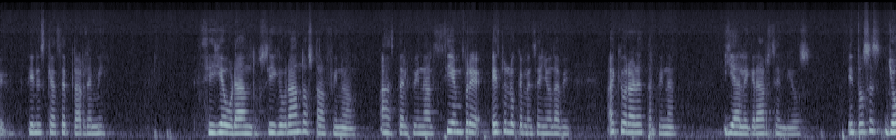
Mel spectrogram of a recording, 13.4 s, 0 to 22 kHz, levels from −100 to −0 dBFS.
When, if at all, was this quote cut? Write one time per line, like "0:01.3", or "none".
0:05.6

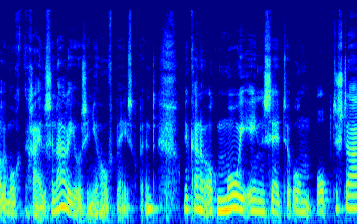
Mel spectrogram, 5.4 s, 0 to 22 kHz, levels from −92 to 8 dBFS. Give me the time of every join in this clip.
0:02.7

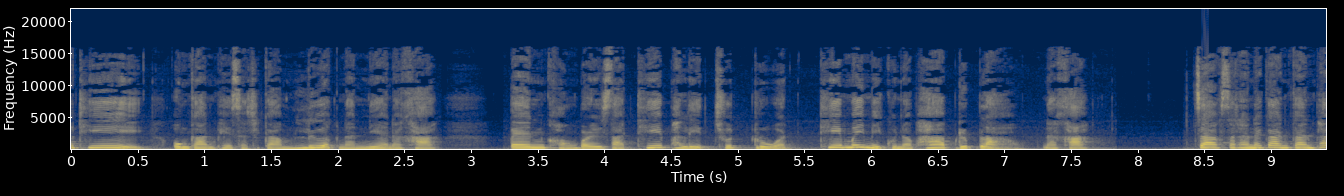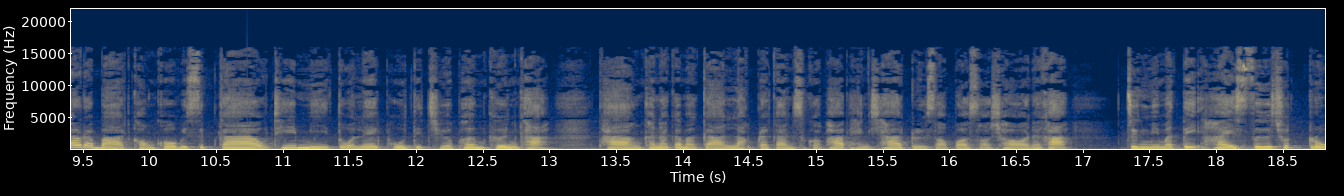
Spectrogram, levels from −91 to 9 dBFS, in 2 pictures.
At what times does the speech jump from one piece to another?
none

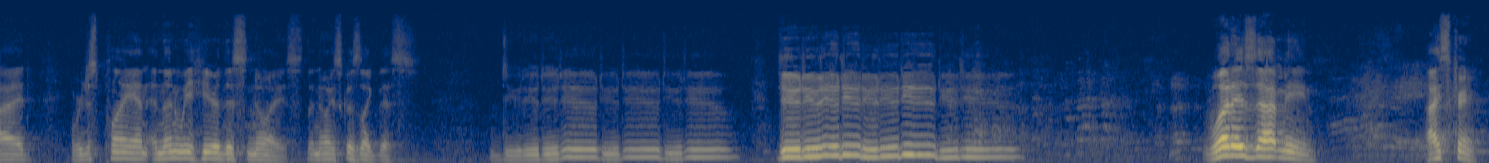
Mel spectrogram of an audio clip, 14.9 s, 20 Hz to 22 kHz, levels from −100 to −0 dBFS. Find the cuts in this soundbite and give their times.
0:09.6

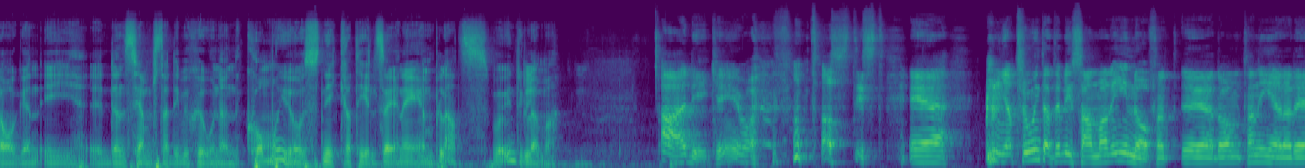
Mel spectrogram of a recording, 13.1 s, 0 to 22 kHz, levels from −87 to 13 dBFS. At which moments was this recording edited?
none

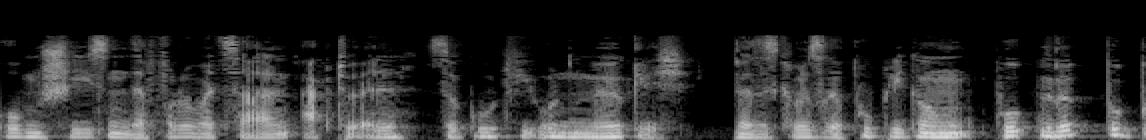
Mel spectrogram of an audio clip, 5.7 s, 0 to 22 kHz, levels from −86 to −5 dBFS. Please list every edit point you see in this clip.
0:03.7

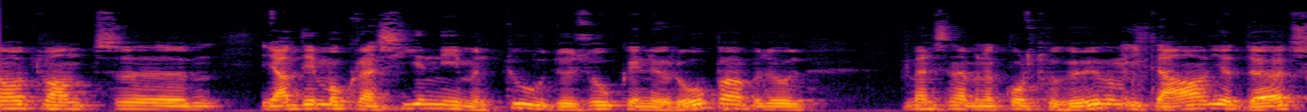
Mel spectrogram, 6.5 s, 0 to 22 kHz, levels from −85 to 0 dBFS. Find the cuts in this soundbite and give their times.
0:05.6

